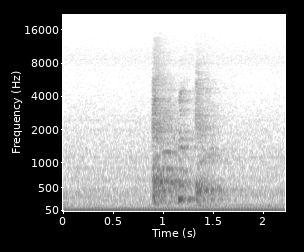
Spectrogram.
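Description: A man coughing briefly, two quick coughs close together about a second in.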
